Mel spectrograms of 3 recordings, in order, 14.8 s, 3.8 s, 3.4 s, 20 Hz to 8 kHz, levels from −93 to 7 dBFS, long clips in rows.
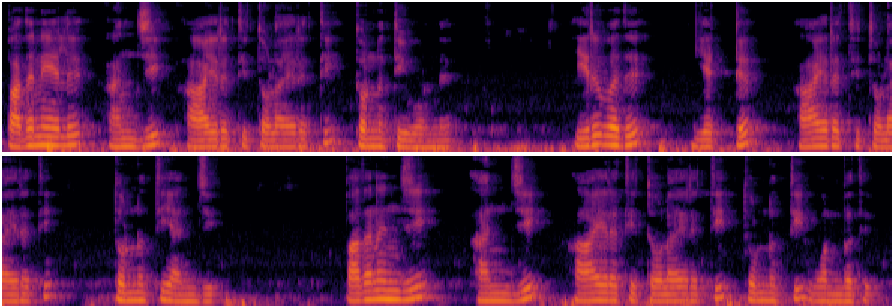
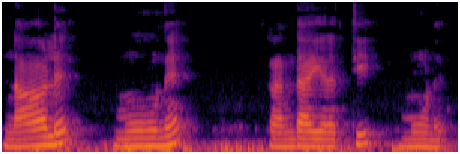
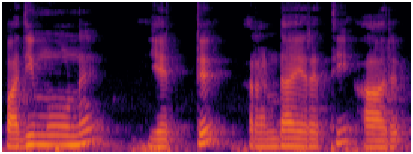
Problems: none marked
